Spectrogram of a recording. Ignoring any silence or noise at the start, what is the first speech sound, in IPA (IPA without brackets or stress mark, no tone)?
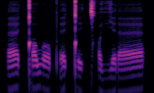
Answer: æ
